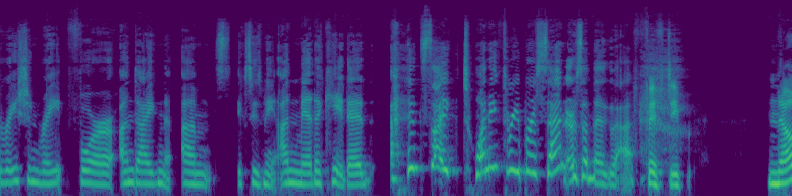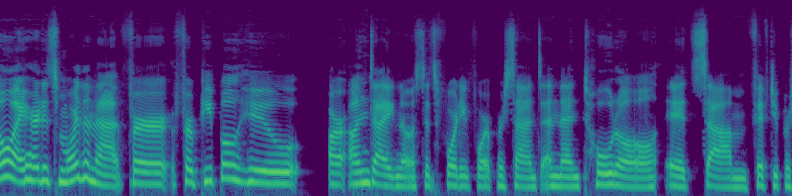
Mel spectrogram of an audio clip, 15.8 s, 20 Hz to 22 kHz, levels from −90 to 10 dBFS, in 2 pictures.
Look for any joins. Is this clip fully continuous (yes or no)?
yes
